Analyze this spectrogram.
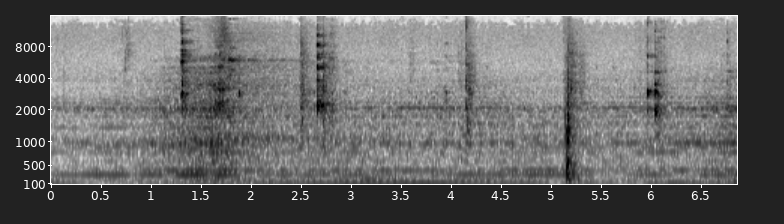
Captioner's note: tense string music; silverware scraping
